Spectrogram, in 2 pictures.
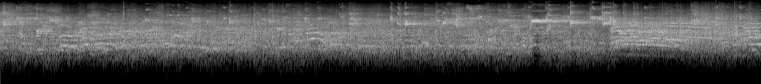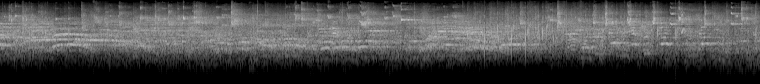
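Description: Basketball being bounced on a hardwood court during play, with scattered knocks of the ball, under the voices of players and spectators, all echoing in a large sports hall.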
